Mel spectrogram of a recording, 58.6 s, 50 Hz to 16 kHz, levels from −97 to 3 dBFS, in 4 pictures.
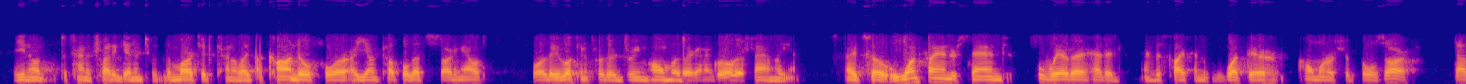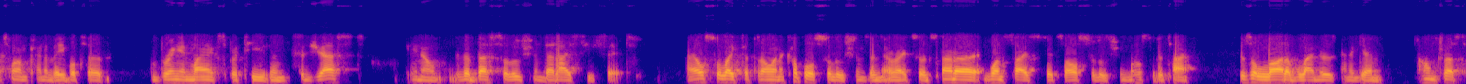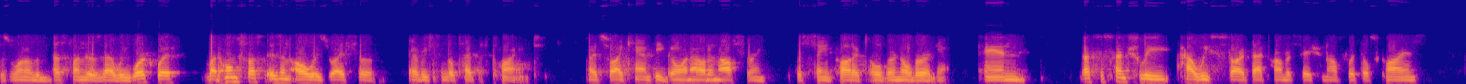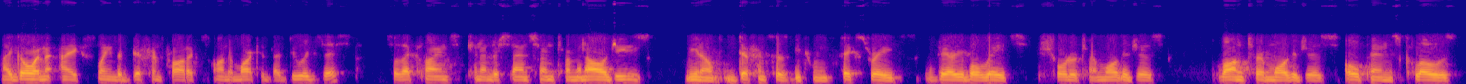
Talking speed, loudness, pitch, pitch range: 205 wpm, -26 LUFS, 95 Hz, 95-100 Hz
